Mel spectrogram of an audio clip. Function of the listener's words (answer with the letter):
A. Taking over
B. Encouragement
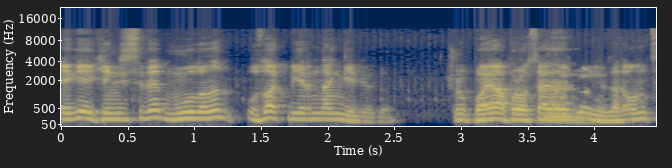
B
